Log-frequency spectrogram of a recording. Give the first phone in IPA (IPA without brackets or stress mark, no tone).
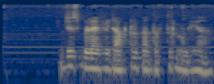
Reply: d͡ʒ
